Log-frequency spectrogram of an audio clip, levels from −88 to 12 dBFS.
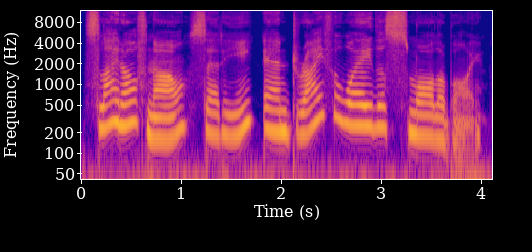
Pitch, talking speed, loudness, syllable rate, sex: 225 Hz, 160 wpm, -15 LUFS, 3.9 syllables/s, female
